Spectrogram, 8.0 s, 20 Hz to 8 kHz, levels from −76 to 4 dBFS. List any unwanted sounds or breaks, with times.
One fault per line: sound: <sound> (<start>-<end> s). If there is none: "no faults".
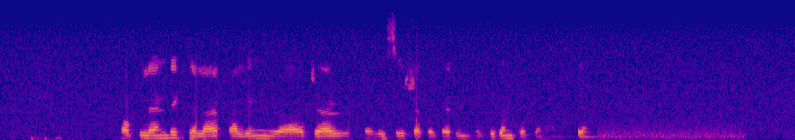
no faults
